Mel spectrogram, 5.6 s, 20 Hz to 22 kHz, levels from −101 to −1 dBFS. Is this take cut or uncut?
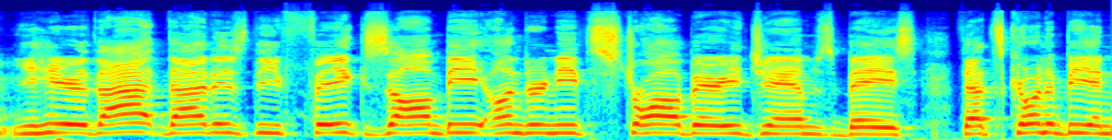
uncut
